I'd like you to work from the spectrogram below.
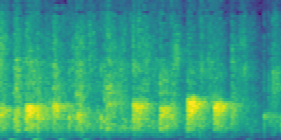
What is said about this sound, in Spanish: Y ahí me coroné la primera vez como campeona del mundo en Japón. Wow, hay que darle un aplauso por eso.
